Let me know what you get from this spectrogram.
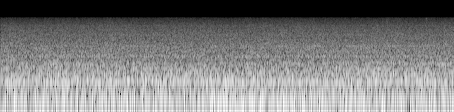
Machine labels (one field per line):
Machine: pump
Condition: normal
